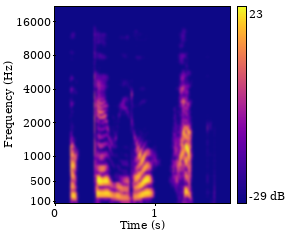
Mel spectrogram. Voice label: fluster

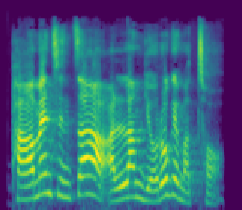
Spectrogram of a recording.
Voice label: neutral

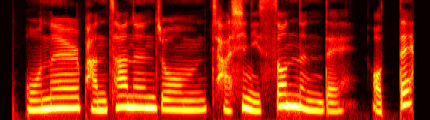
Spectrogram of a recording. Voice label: shy

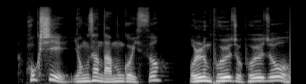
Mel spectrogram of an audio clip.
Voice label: excitement

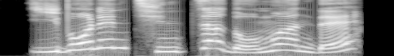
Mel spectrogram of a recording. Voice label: anger

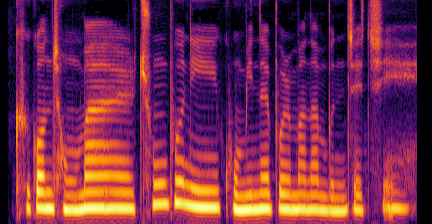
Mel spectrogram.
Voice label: sadness

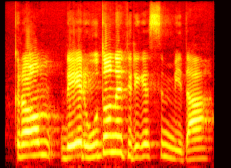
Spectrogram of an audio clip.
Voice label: neutral

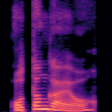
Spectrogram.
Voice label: fluster

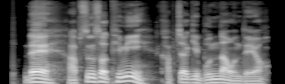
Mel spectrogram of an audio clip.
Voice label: fluster

